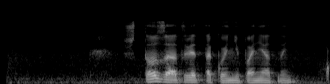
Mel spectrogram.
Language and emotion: Russian, neutral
